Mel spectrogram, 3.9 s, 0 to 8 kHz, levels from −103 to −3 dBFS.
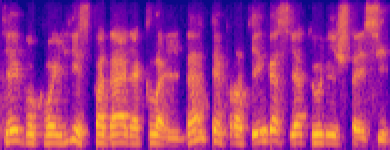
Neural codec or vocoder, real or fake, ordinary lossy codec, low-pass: none; real; Opus, 24 kbps; 7.2 kHz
